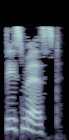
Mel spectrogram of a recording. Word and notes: dismissed: British English

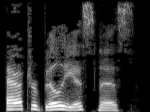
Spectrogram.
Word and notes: atrabiliousness: British English

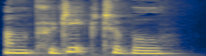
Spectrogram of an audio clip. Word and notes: unpredictable: British English

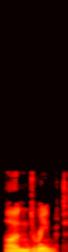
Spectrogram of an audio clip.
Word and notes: undreamt: British English

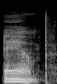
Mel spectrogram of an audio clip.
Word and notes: ampere: British English

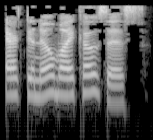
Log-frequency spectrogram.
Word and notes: actinomycosis: British English

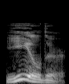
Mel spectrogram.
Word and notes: yielder: British English

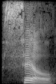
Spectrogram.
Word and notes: sill: British English

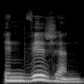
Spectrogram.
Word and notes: envision: British English

